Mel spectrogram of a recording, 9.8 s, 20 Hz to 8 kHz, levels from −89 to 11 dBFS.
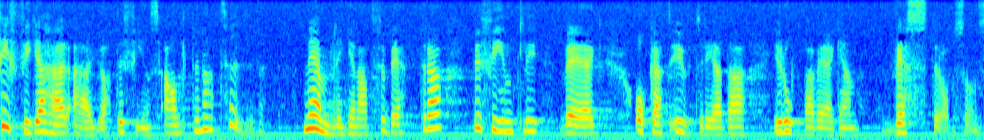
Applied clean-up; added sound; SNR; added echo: none; none; none; none.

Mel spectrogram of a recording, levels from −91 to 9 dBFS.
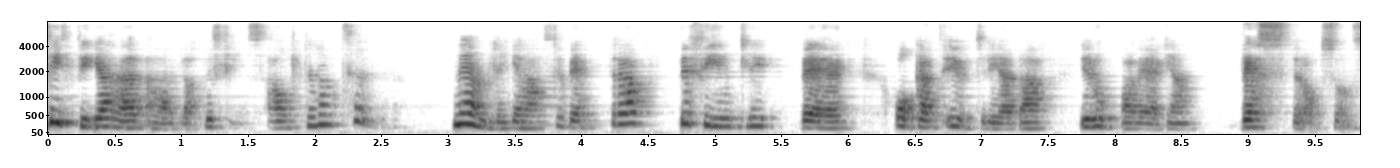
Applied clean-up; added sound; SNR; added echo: neural mask model DeepFilterNet 3.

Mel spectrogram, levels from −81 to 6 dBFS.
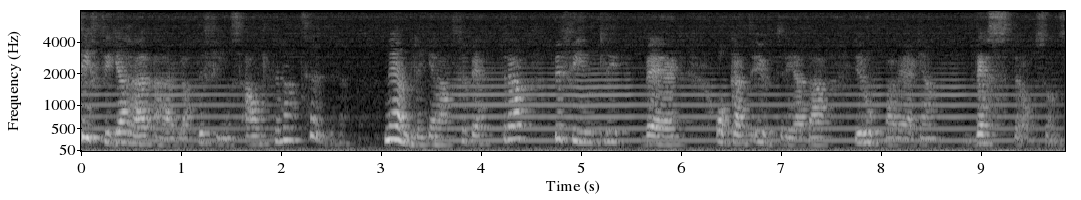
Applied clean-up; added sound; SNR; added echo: none; Trumpet; 11 dB; reverberation time 0.2 s.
